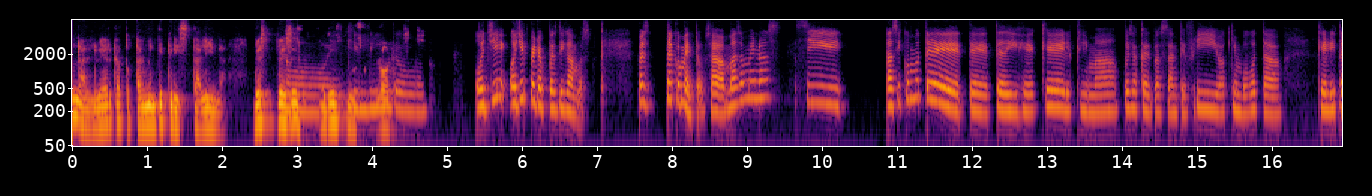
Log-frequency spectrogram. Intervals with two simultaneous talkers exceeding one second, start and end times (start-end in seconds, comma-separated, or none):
2.8-4.7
